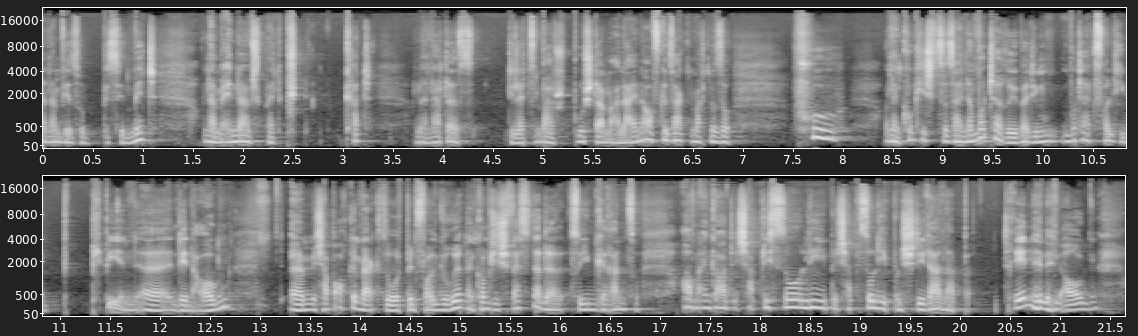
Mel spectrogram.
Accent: Hesse, Germany; ich komme ja aus Hessen.

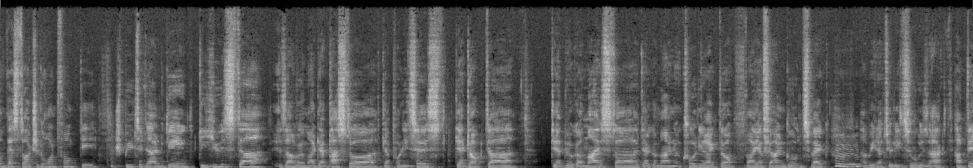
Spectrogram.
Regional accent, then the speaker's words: Aurich, Lower Saxony, Germany; Ich sag, ich komme aus Aurich.

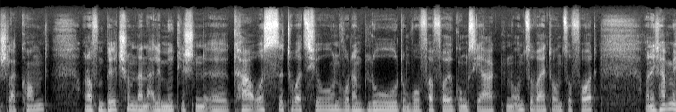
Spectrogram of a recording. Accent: Berlin, Germany; now in Israel; Habe dann in Berlin meine Jugend erlebt, die war teilweise sehr tough. Das erzähle ich in einer Autobiografie. Und dann bin ich ausgewandert nach Israel und habe in Israel halt ein neues Leben begonnen.

